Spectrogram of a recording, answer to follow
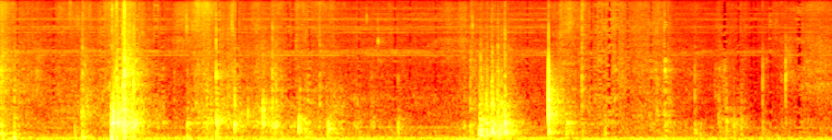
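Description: Plastic soap mould being handled and turned upside down onto a tray: a sharp knock about a second in, then a duller thump and a click around the middle, with light handling noise in between.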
